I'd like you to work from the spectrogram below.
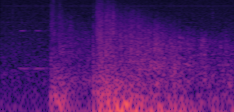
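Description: Tank cannon fire in the World of Tanks video game: two heavy booms in quick succession, the second bigger and rolling on with a rumbling tail, loud and close with no talk.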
